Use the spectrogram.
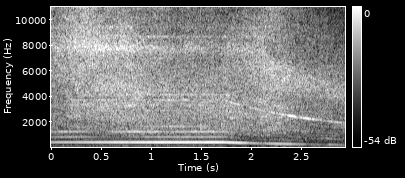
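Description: An OG Vacuum Solution vacuum cleaner whines steadily up close while cleaning Alcantara upholstery, its motor tone holding level and then dropping in pitch as it winds down.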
